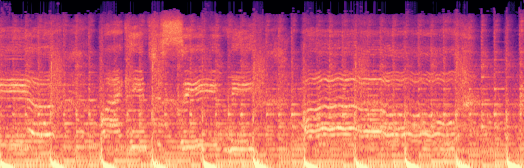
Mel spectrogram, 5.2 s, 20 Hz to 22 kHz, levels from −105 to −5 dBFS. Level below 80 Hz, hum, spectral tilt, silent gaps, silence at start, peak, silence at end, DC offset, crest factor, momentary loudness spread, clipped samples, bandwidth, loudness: -12 dBFS; none; -4.5 dB/octave; none; 0 s; 0 dBFS; 0 s; under 0.1%; 8 dB; 3 LU; 0.7%; 16.5 kHz; -10 LUFS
